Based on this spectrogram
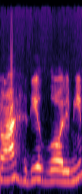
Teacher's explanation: بدخل من الدال المكسورة على الظاء المشددة، بقول عهدي الظاء دي الظاء.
